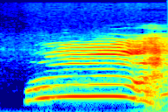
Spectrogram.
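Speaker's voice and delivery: high "woo" with a laugh after; excited whoop. Real, not acted. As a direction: let out a high, drawn-out woo. Excited cheer over the show.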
